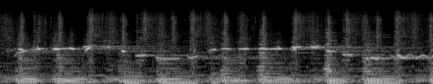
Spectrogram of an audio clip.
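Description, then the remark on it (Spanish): A person whistles a song's melody in place of singing its words, in a steady, high-pitched line with small slides between notes, carried over a loud, rhythmic instrumental backing with a pulsing low end. No one sings or speaks. “Clodomiro por vergüenza la estrategia transformó y en vez de la cancioncita solo la música chifló.”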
